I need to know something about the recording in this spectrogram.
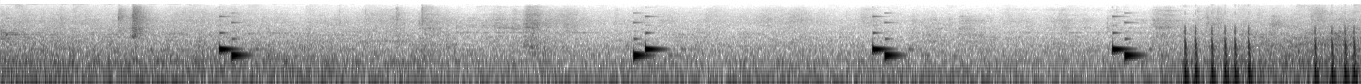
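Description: Short electronic blips sound as messages pop up.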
